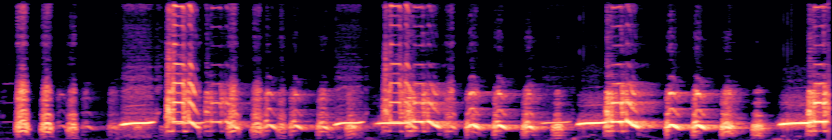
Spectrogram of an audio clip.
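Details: Grey francolin giving a dense run of loud, harsh, ringing call notes mixed with short rising whistles. The notes tumble together almost without pause for several seconds.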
